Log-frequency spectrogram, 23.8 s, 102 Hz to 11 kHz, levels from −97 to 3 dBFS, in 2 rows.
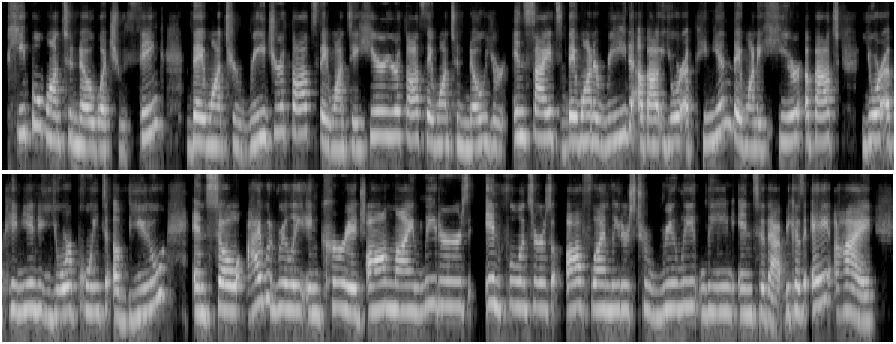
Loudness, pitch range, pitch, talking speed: -27 LUFS, 220-265 Hz, 245 Hz, 155 wpm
